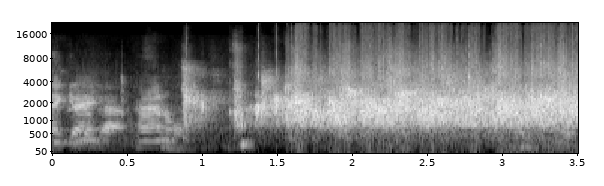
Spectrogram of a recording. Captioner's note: applause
